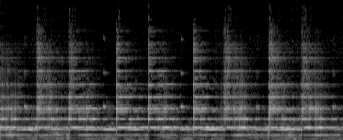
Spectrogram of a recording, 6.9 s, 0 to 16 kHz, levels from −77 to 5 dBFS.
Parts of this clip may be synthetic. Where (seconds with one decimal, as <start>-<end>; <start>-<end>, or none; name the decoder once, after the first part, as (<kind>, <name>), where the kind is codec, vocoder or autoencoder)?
0.0-1.5 (vocoder, BigVGAN v2); 4.3-6.9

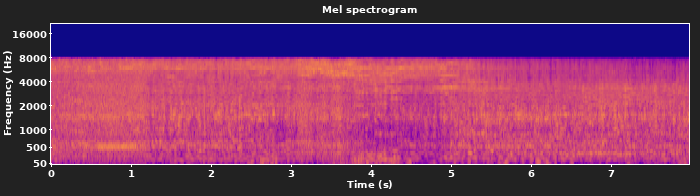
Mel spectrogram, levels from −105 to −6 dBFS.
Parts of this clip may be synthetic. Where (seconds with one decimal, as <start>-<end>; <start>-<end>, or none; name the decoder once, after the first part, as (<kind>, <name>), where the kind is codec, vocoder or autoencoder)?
1.2-3.1 (vocoder, BigVGAN v2); 3.9-8.0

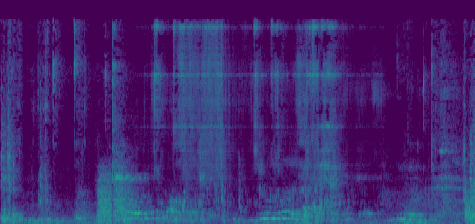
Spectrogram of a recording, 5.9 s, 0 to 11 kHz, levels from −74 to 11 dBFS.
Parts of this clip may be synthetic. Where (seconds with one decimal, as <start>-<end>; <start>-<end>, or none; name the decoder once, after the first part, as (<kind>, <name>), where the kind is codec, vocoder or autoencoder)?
1.7-4.8 (vocoder, BigVGAN v2)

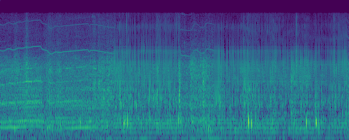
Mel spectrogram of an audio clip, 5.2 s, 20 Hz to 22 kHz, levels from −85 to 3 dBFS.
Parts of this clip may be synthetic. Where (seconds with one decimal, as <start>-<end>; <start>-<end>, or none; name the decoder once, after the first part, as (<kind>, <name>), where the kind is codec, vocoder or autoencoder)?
1.7-2.7 (vocoder, BigVGAN v2); 3.2-5.2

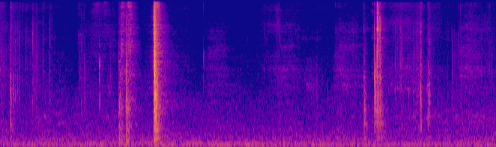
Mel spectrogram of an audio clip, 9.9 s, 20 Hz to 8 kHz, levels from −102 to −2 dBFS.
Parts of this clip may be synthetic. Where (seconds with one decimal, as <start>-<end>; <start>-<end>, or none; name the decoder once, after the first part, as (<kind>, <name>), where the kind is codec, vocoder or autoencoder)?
1.9-2.5 (vocoder, BigVGAN v2); 2.9-3.8; 4.8-6.0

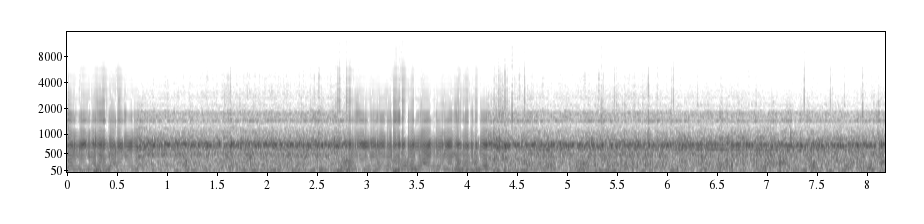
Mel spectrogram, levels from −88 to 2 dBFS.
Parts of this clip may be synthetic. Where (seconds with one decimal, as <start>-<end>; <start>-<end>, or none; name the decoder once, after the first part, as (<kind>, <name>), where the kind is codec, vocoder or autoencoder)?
0.0-0.7 (vocoder, BigVGAN v2); 2.8-4.2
